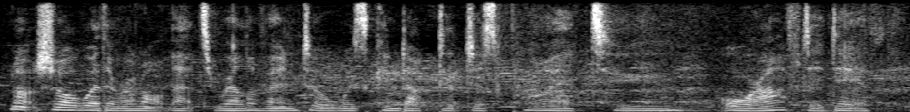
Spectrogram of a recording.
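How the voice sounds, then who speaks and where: Over crowd noise, a woman leads an audio drama as a dry, methodical, wry private investigator, musing and jotting clipped case notes in a first-person log. She speaks at normal speed in a low voice with flat delivery.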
